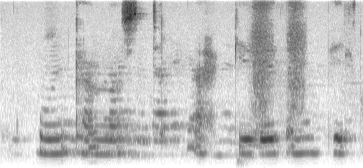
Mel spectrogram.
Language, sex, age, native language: Icelandic, female, 11, German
